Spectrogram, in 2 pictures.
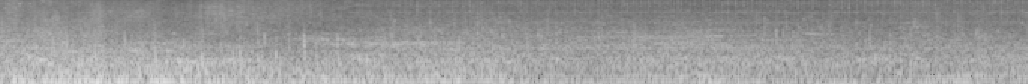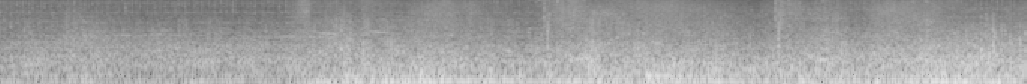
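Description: A crackling energy beam hums and roars steadily.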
